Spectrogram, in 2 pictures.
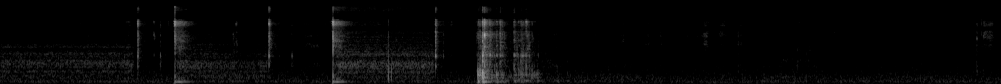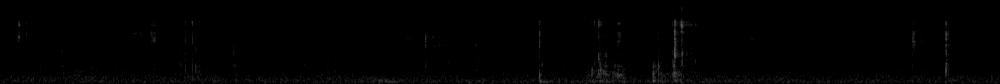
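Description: Plastic and metal parts of a Tokyo Marui M9 electric airsoft pistol being handled on a workbench mat: a run of sharp clicks and knocks, loudest about five seconds in, then a few fainter clicks.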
